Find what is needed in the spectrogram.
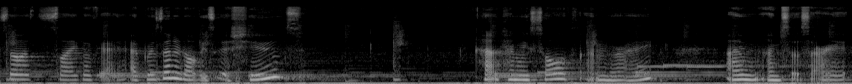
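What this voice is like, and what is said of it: Vaguely British put-on accent. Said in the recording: “I slipped into a vaguely British accent there... I have been slipping in and out of it all day”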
